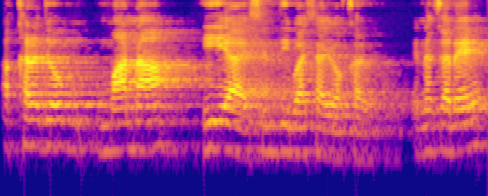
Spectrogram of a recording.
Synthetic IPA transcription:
ɐkʰəɾd͡ʑoːmaːnaɦiaːɦesɪ̃nd̪ʱibʱaːʃaːjoɐkʰəɾ | ɦɪnə̆kɐɾe

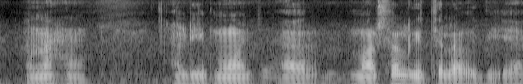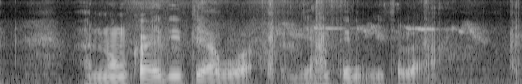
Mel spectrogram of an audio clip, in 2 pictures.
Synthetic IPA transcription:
anaɦã | əɽimɔd͡ʒaɾmaɾsalɡɛt͡ʃala̰wɛ̰d̪ḭʔaːɾnɔŋkaɛd̪it̪ɛabɔwaʔd͡ʒaɦãt̪ɛnḭʔɡɛt͡ʃalaʔa̰

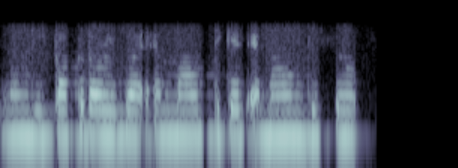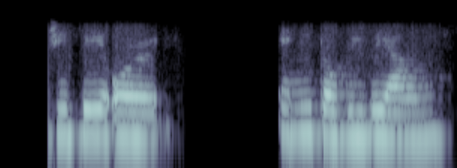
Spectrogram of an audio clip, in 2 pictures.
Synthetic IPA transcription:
naŋɡikakdaɹibaʔɛmawntːikɛtɛmawnt̚ɡisu | d͡ʒipeɔɹ | ɛnitɔbibɔjaɔn

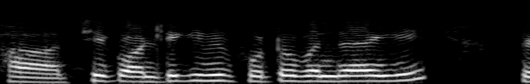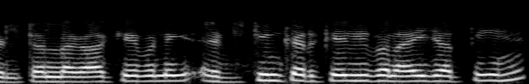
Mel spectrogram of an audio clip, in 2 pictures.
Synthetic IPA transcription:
hãːɐtːʃʰikwaːlɪʈik̬ibʱifoːʈobɐnd͡ʒaːeːɡiː | fɪlʈəɾlɐɡaːkebɐneeːɖɪʈɪ̃ŋɡkɐɾkebʱibɐnaːid͡ʒaːt̪iɦɛ̃ː

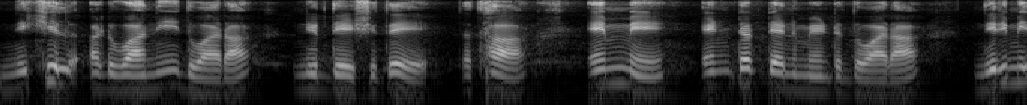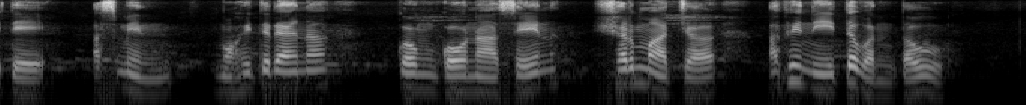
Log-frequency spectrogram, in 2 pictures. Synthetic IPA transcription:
nikʰilɐɖʋaːniːd̪ʋaːɾa | niɾd̪eːʃit̪et̪ɐt̪ʰaːemːe | eɳʈɐɾʈeːnmeɳʈd̪ʋaːɾaː | niɾmit̪eː | ɐsmin | moɦit̪ɾeːna | koːŋkoːnaːseːn | ʃɐɾmaːt͡ʃɐ | ɐbʱiniːt̪ɐʋɐnt̪ɐw

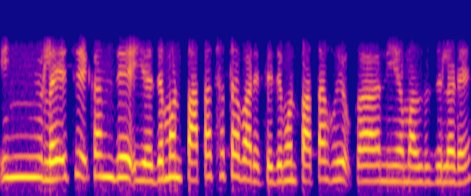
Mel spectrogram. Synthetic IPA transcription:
iɲləjt͡ʃʰiɛkand͡ʒɛijəd͡ʒɛmɔnpat̪at͡ʃʰat̪abaɾit̪ɛd͡ʒɛmɔnpat̪aɦojoʔkanijəmald̪ɔd͡ʒɛlaɾɛ

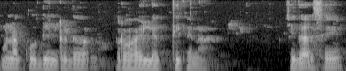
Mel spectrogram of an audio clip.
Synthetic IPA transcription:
ɔnakud̪inɾɛd̪ɔɾɔɦɔjləɡ̚t̪ikana | t͡ʃid̪aʔsɛ

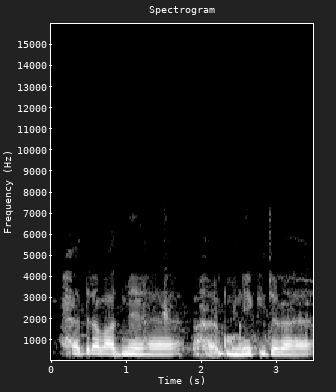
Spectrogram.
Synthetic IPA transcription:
hɛːd̪ɾaːbaːd̪mẽɦɛ | ɡʱuːmnekid͡ʒɐɡəɦɛː

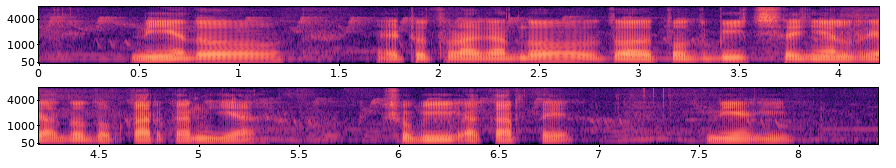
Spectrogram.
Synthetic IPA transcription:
nijəd̪ɔ | ɛ̰ʈut̪ʰɔɽaɡand̪ɔt̪ɔt̪bit͡ʃsɛɲɛlɾɛjaʔd̪ɔd̪ɔɾkaɾkanɡɛjat͡ʃʰubiakaɾt̪ɛ | nijəɡi

